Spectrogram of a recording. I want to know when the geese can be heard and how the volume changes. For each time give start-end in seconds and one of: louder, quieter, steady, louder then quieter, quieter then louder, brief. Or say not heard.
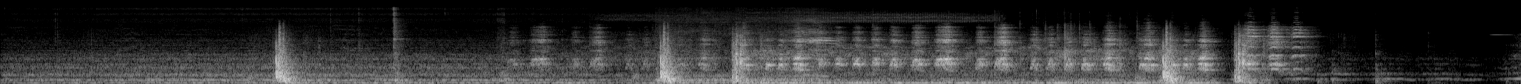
5.0-13.2 louder.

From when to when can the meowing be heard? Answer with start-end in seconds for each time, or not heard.
6.5-8.4.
